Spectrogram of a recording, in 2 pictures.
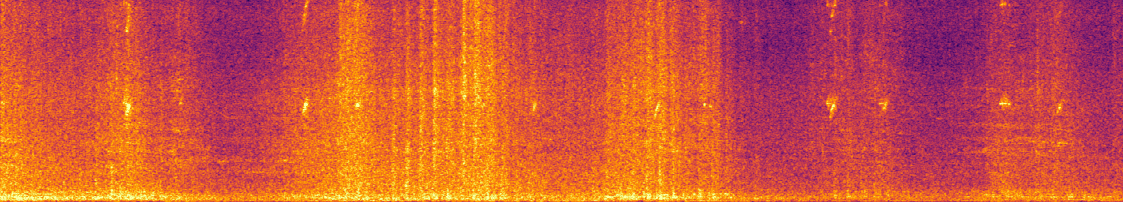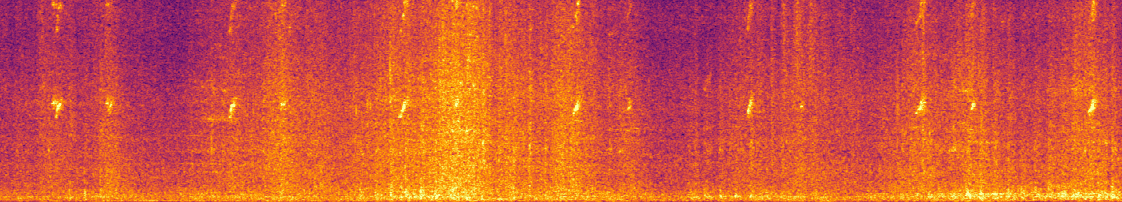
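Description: CN freight train rolling past at speed, its wheels clacking over the rail joints, loudness swelling and easing as each car goes by. Short high wheel squeaks recur every second or two.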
